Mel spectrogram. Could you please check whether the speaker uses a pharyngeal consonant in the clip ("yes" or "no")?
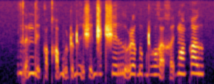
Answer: no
